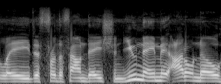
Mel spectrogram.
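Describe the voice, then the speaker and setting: A man with a fairly high pitch talks at a fairly quick pace with ordinary pitch variation. The sound is dry and close, with no echo. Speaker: home builder and video host. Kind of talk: casual vlog narration. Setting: outdoors. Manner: animated.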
